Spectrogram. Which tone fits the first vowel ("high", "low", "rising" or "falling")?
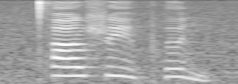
high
